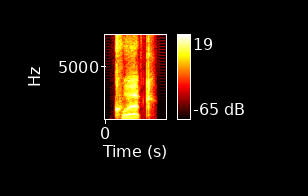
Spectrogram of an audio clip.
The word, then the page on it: quirk: British English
